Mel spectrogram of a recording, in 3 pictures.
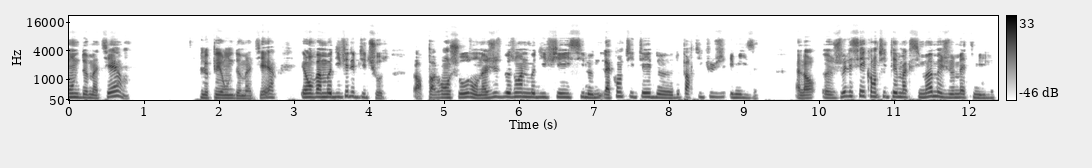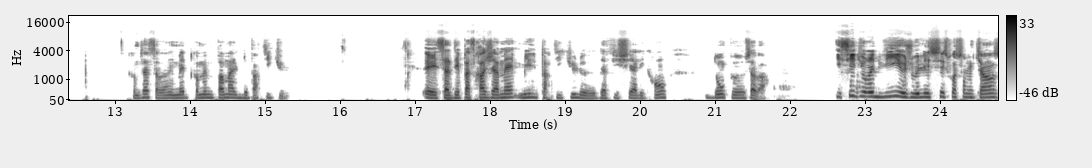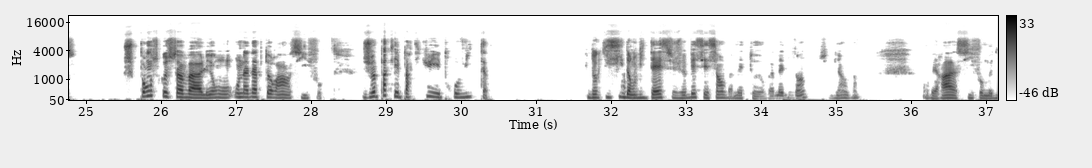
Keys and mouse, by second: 1.1 click, 2.8 click, 12.1 click, 15.1 click, 21.2 click, 33.1 click, 36.6 click.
